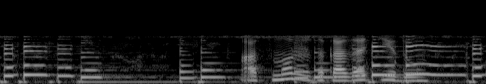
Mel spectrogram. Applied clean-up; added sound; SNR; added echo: none; Electric guitar; -2 dB; none.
